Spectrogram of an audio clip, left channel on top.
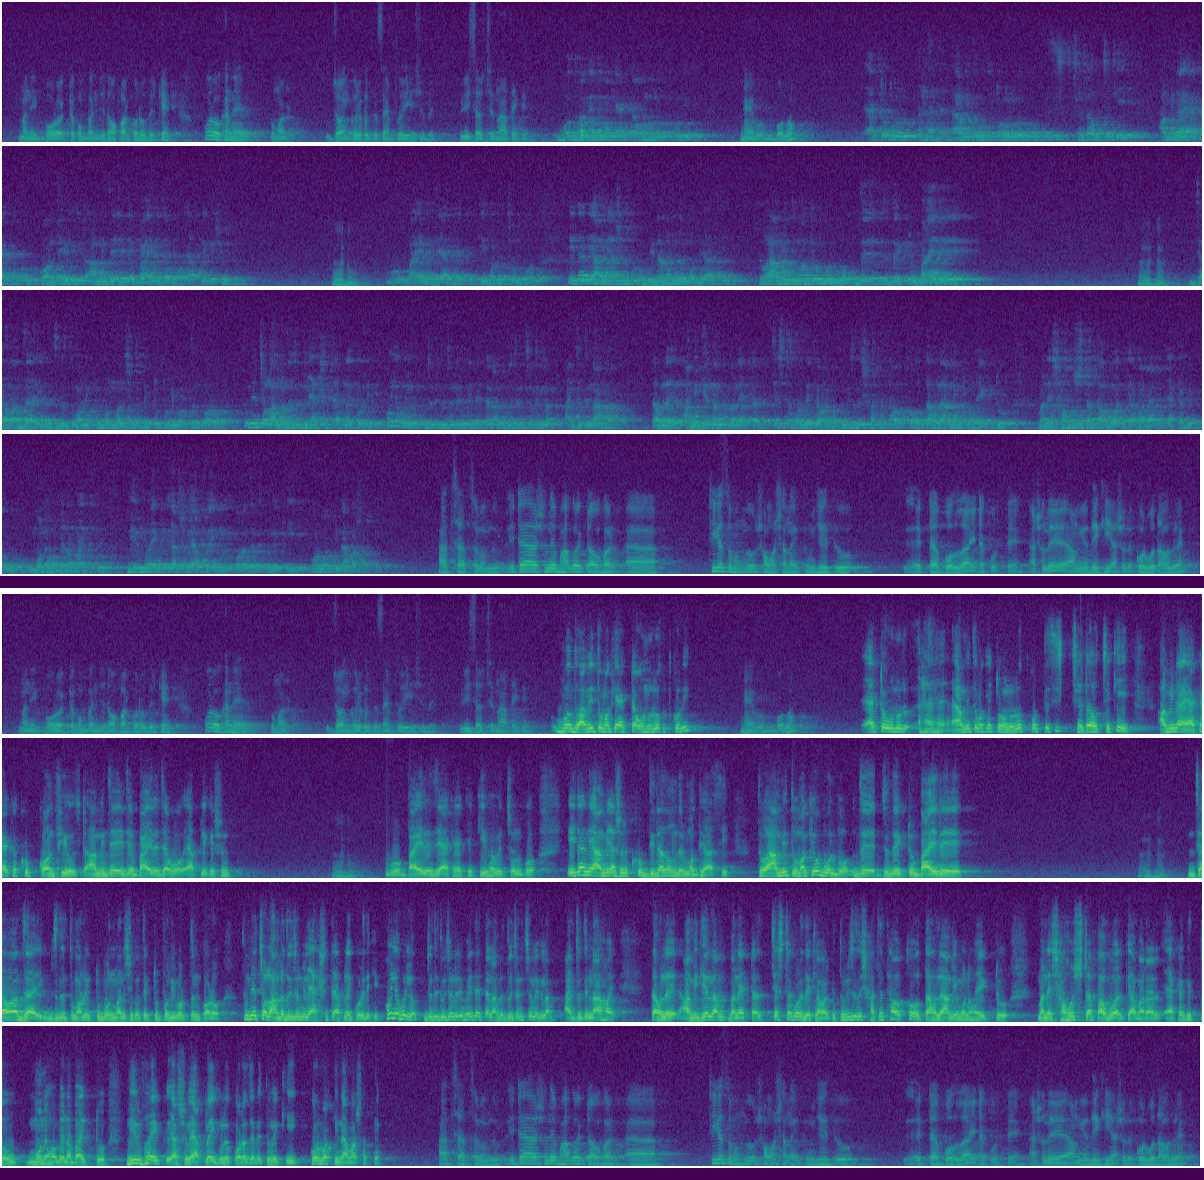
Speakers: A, in the centre; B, on the right.
A: মানে বড় একটা কোম্পানি যেটা অফার করে ওদেরকে ওরা ওখানে তোমার জয়েন করে ফেলতেছে এমপ্লয়ি হিসেবে রিসার্চে না থেকে
B: বন্ধু
A: তো
B: আমি তোমাকে একটা অনুরোধ করি
A: হ্যাঁ বন্ধু বলো
B: একটা অনুরোধ হ্যাঁ হ্যাঁ আমি তোমাকে একটা অনুরোধ করতেছি সেটা হচ্ছে কি আমি না একা একা খুব কনফিউজড আমি যে এই যে বাইরে যাব অ্যাপ্লিকেশন
A: হুম হুম
B: করব বাইরে যে একা একা কিভাবে চলবো এটা নিয়ে আমি আসলে খুব দ্বিধাদ্বন্দ্বের মধ্যে আছি তো আমি তোমাকেও বলবো যে যদি একটু বাইরে
A: হুম হুম
B: যাওয়া যায় যদি তোমার একটু মন মানসিকতা একটু পরিবর্তন করো তুমি আর চলো আমরা দুজন মিলে একসাথে অ্যাপ্লাই করে দেখি হইলে হইলো যদি দুজনেরই হয়ে যায় তাহলে আমরা দুজনে চলে গেলাম আর যদি না হয় তাহলে আমি গেলাম মানে একটা চেষ্টা করে দেখলাম আর কি তুমি যদি সাথে থাকো তাহলে আমি মনে হয় একটু মানে সাহসটা পাবো আর কি আমার আর একাকিত্ব মনে হবে না বা একটু নির্ভয়ে আসলে অ্যাপ্লাই গুলো করা যাবে তুমি কি করবা কিনা আমার সাথে
A: আচ্ছা আচ্ছা বন্ধু এটা আসলে ভালো একটা অফার আহ ঠিক আছে বন্ধু সমস্যা নাই তুমি যেহেতু একটা বললা এটা করতে আসলে আমিও দেখি আসলে করব তাহলে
